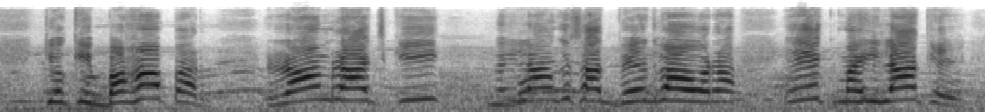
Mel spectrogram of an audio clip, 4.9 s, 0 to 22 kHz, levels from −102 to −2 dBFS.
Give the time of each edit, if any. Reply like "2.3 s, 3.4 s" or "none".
2.6 s

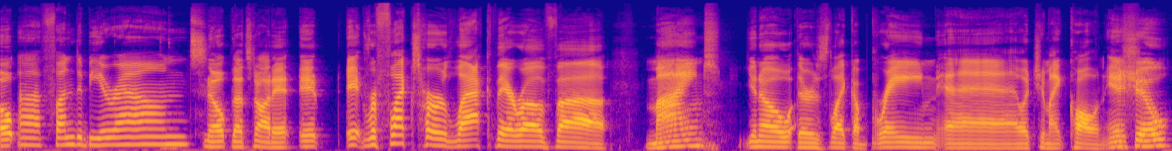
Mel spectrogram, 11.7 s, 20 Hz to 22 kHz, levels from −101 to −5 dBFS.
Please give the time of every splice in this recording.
none

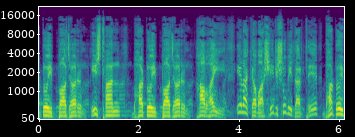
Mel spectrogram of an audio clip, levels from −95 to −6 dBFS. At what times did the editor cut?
1.0 s, 3.0 s

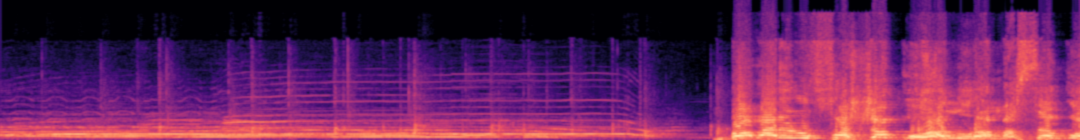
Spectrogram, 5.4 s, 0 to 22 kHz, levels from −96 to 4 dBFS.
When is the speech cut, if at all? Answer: none

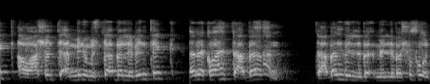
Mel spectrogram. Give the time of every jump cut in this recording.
1.8 s

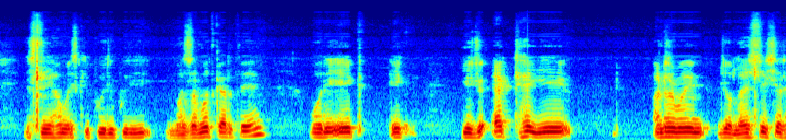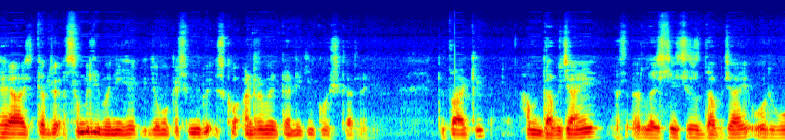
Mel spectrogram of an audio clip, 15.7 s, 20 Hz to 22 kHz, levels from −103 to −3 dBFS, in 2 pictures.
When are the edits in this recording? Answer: none

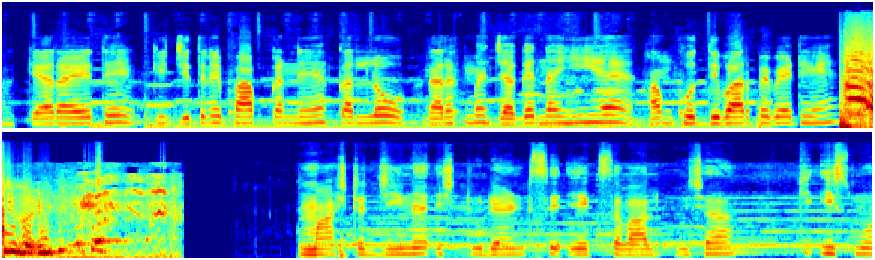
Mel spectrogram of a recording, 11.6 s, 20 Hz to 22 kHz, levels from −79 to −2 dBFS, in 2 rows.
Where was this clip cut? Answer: 7.1 s

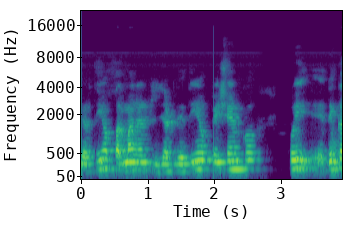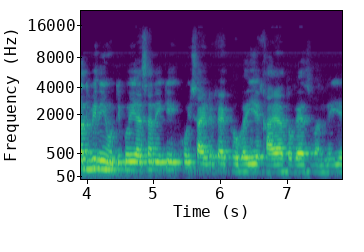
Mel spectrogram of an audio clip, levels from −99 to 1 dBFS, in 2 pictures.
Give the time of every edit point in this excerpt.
none

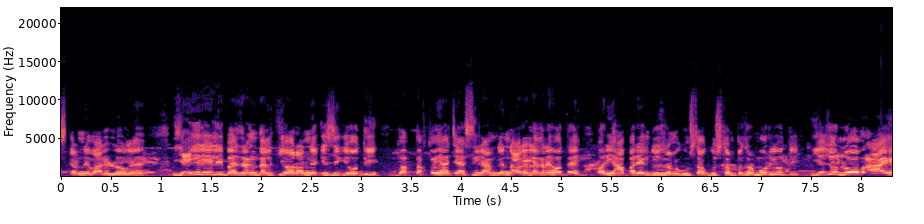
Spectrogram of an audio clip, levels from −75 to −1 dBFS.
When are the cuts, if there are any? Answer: 7.4 s

